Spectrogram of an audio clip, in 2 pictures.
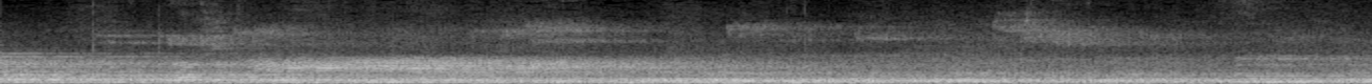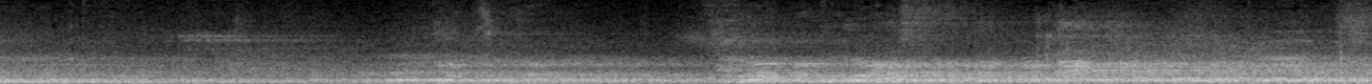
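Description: Voices calling out across a reverberant indoor futsal hall, with a few sharp knocks about two-thirds of the way in.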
